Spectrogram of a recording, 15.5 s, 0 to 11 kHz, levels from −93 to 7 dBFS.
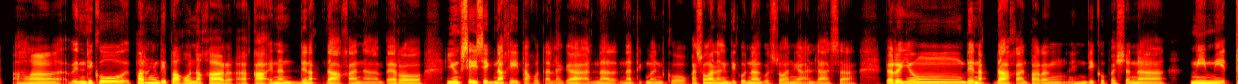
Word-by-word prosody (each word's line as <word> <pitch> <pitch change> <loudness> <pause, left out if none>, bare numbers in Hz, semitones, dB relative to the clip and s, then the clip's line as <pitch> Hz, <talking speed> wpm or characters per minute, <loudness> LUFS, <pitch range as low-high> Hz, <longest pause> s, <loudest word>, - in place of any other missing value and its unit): Ah, 140 +4 -1
hindi 185 +7 +2
ko 200 -3 +4
parang 210 +2 +3
hindi 200 - +2
pa 190 -2 +4
ako 180 0 0
nakain 140 -5 +2
ng 125 -3 -2
dinakdakan, 105 -3 0
ah. 80 0 -8
Pero 105 0 -1 0.3
yung 180 +5 +4
sisig 140 -3 +3
nakita 120 -2 +1
ko 105 - -12
talaga 85 +6 -3
at 95 - -9
na 95 0 -4
natikman 100 -2 -6
ko 95 -2 -9
kaso 110 +2 -2
nga 120 - +4
lang 110 0 -1
hindi 110 - -5
ko 110 - -4
nagustuhan 100 -2 -3
nga 100 -1 -5
ang 90 -1 -9
lasa. 80 0 -7 0.3
Pero 160 +4 +5
yung 175 -1 +2 0.5
dinakdakan 115 -8 +2
parang 110 0 -4
hindi 115 +1 -4
ko - - -8
pa 110 - -7
siya 105 0 -3
na-me-meet, 100 +2 +1
110 Hz, 150 wpm, -25 LUFS, 100-140 Hz, 0.5 s, Pero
